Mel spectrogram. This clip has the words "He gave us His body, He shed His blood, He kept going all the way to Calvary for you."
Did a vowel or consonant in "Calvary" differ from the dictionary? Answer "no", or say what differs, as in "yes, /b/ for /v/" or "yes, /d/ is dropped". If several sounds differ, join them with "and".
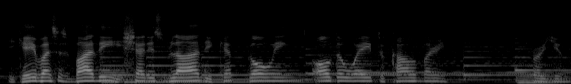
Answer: yes, /b/ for /v/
